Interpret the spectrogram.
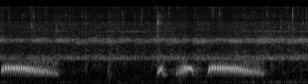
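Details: Spotted dove call played to coax other birds into calling: a long descending coo, a pause, then two short coos leading into another long falling coo, with faint electronic whine throughout.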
